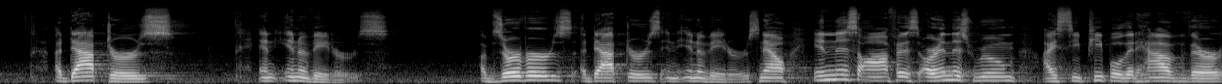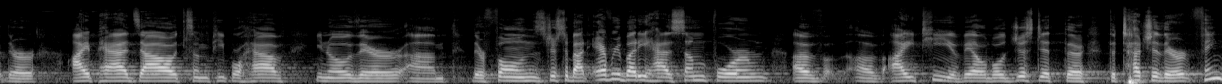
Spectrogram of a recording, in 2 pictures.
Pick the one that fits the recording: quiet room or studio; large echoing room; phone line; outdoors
large echoing room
